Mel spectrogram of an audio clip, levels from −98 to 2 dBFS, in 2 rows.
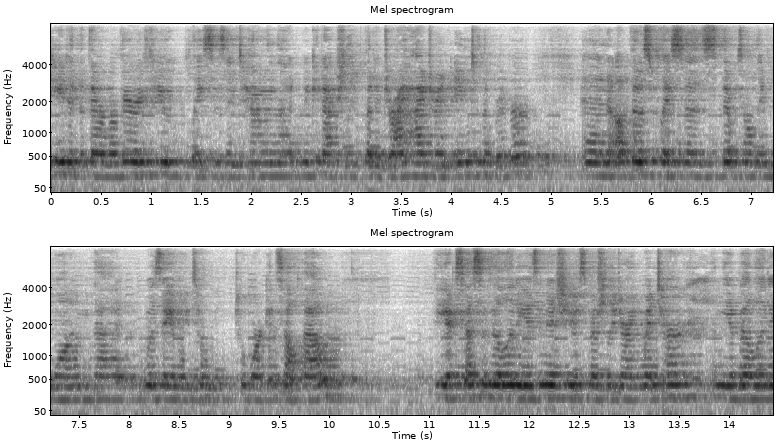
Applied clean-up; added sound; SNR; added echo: neural separator model SepFormer DNS4.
